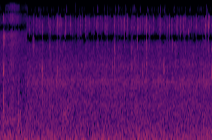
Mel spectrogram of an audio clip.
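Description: Rain falling steadily during a mountain trek, a dense continuous hiss of drops on surfaces, soft and even throughout, with a faint high whine in the background.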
